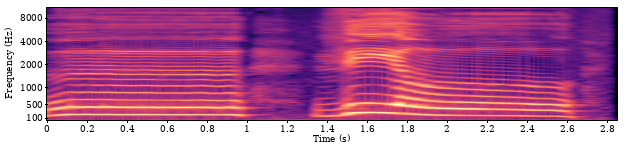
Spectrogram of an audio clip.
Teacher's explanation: do it veal be sure to say the l sound clearly watch that i push my tongue out to touch my lower lip for the l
